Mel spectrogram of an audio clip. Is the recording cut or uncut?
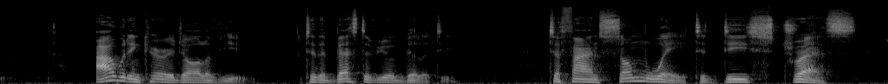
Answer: uncut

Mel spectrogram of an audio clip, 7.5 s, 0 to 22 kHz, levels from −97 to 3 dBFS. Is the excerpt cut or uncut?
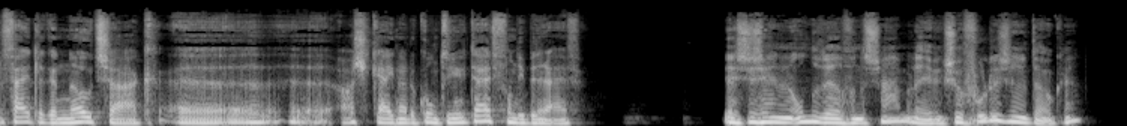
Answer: uncut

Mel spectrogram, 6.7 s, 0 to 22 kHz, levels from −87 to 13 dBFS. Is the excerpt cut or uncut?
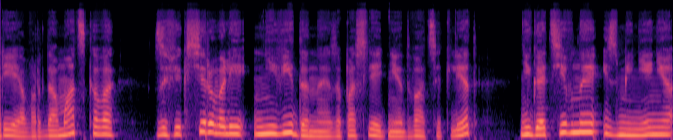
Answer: uncut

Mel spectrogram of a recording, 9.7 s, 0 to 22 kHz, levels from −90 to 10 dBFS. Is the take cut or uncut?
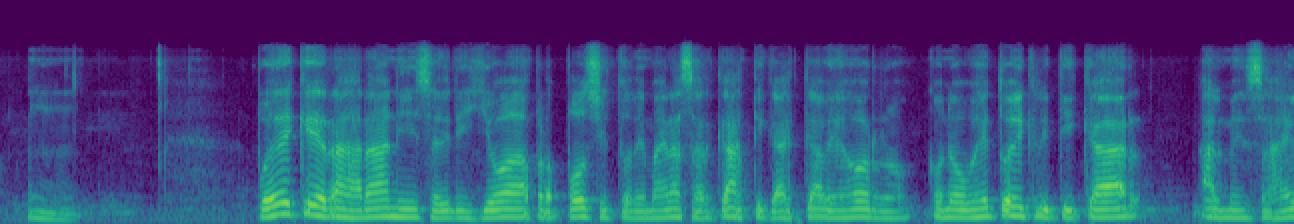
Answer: cut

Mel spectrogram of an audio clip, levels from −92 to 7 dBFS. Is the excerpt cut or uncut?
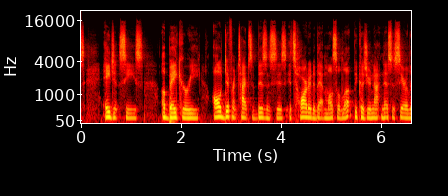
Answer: cut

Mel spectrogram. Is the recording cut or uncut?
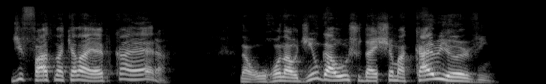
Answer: cut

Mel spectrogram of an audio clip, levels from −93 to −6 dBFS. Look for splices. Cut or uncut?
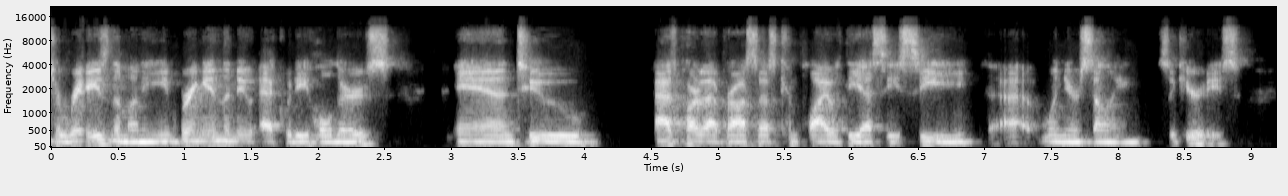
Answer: uncut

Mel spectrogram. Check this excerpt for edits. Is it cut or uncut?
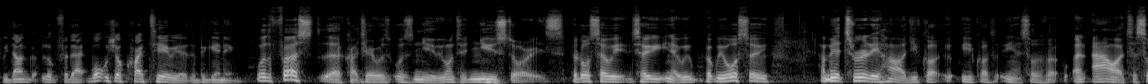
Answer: uncut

